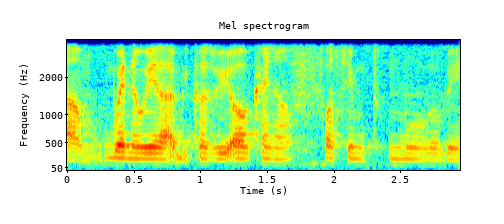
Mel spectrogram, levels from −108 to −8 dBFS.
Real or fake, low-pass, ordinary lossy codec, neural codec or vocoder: fake; 3.6 kHz; none; vocoder, 44.1 kHz, 128 mel bands every 256 samples, BigVGAN v2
